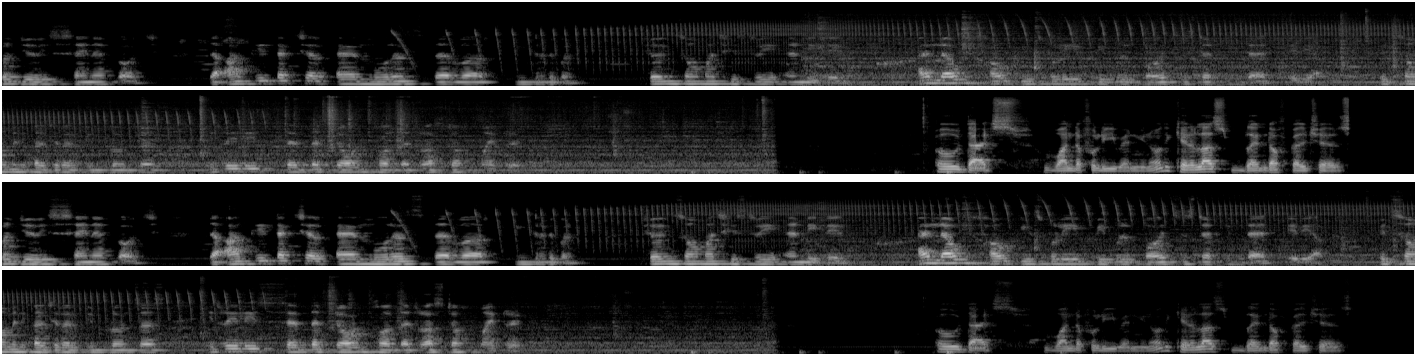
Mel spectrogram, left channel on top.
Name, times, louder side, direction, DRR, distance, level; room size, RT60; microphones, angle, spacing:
voice 1, 0.0-1.5 2.1-5.8 6.4-8.6 9.1-13.3 13.8-15.8 16.2-19.3, right 3 dB, 45° right, 0.6 m, -30 dB
sound 1, 3.9-4.2 4.4-16.8, equal, 5° right, 0.9 m, -48 dB
sound 2, 8.0-21.9, left 4 dB, 50° left, 0.7 m, -43 dB
voice 2, 8.8-9.1 23.5-27.6, left 6 dB, 70° left, 0.3 m, -30 dB
4.3 x 2.1 x 4.5 m
head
